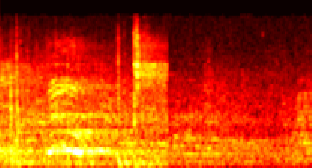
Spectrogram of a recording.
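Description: Near silence: faint gymnasium room sound with a few faint knocks in the first second, fading away toward the end.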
